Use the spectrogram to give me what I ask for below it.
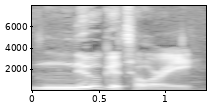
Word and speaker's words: nugatory: It's Nugatory for those spelling at home, but it's pronounced nugatory, which is very similar to negatory, I guess, and also reminds me a little bit of like the center, the nougaty center of candy bars.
